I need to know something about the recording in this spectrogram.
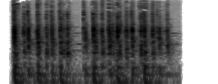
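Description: Rapid computer-keyboard typing clicks, a typing sound effect for on-screen text being typed out, with a short pause partway through.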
